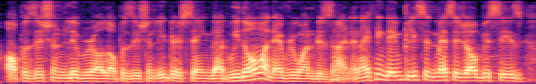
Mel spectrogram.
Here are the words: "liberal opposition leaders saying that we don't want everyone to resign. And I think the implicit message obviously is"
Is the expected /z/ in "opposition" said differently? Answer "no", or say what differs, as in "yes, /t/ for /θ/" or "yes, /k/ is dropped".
no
